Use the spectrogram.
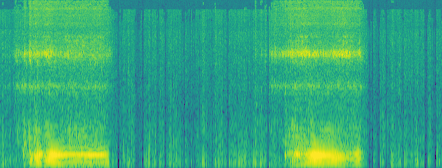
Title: MY DAUGHTER HAS A COLD SO MY HUSBAND SNORES WITH A MASK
